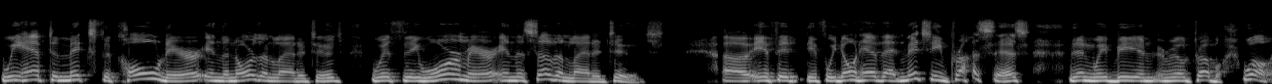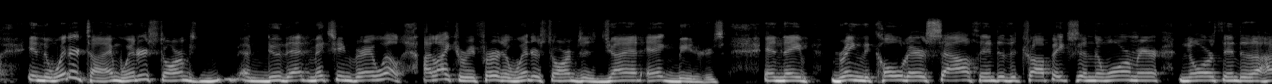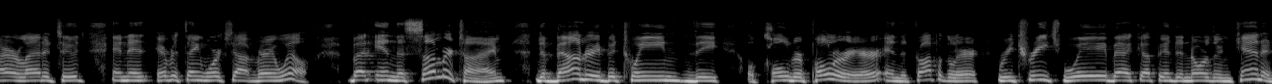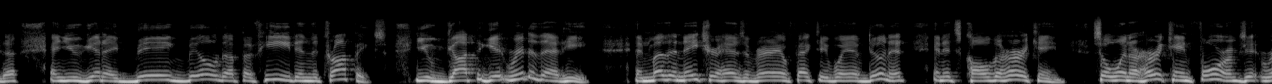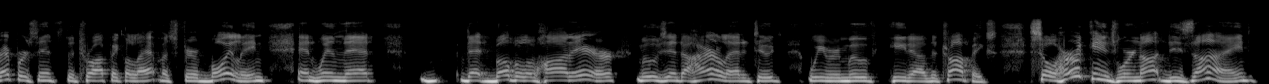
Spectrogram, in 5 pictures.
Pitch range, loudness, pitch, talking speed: 160-190 Hz, -26 LUFS, 175 Hz, 165 wpm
